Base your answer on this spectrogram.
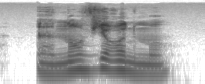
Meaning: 1. environment 2. nature
- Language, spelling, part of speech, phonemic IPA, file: French, environnement, noun, /ɑ̃.vi.ʁɔn.mɑ̃/, Fr-environnement.ogg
